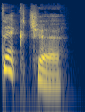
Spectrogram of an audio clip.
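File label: "deckchair", British English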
